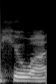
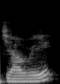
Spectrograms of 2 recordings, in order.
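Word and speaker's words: Yahvé: le explicará a web pero realmente jehová es una de las formas de pronunciarlo pero también se puede decir llave o se puede decir ya web porque no tenemos con seguridad la tradición de cómo se pronuncia otro problema de los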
